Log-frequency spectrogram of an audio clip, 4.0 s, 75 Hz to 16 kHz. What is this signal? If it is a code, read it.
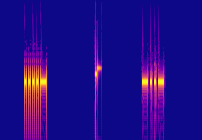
Morse code, heard as a keyed tone, about 30 wpm, 700 Hz. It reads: 4 X
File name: Single-Letter-Number-30wpm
